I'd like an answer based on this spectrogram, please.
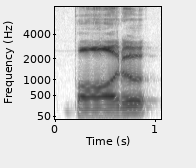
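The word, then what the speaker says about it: ボール: It's actually ball one of those uh words from English that become unacented in Japanese. So be careful. So boru low high high and would stay high if we added a particle after it.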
